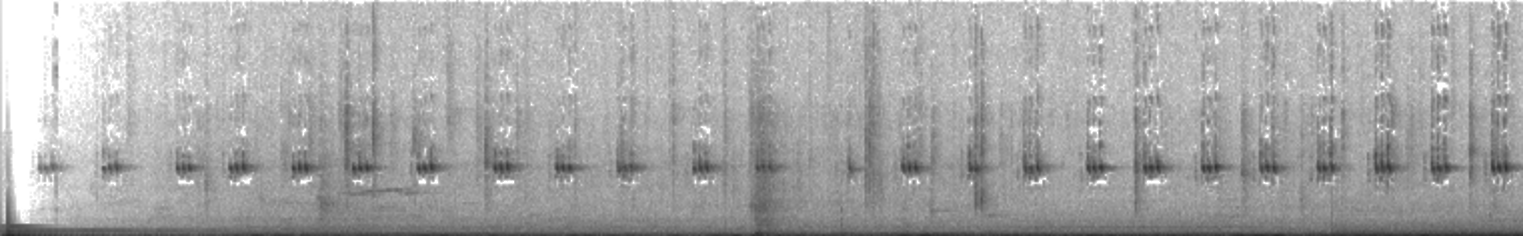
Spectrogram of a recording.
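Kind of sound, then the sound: insect, cricket chirping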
